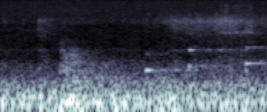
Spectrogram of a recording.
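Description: A game alarm blares.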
